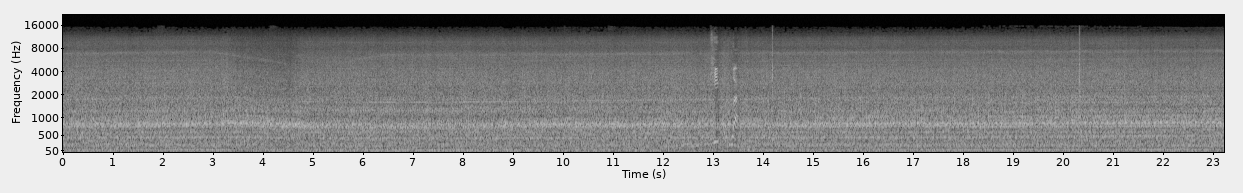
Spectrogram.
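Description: Tyres roll and rumble on a road.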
